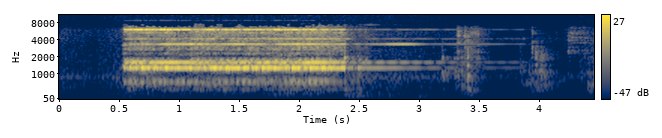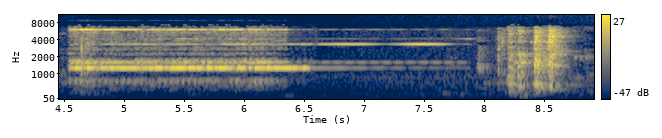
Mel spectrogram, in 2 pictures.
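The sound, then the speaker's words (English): A telephone rings with two long, bright, trilling bell rings separated by a pause, followed by a few brief rattling and clicking sounds; no talk is heard. “That is my telephone ringing, isn't it?”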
